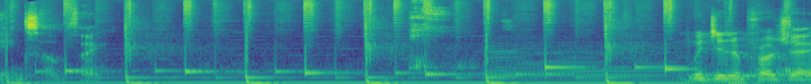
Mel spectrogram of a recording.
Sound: poof

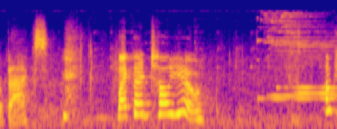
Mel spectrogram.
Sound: chuckling

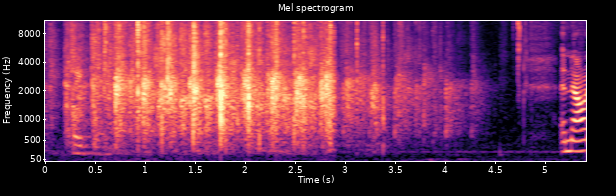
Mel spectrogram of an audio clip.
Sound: applause

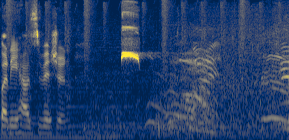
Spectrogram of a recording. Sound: whistle

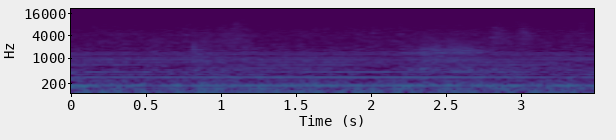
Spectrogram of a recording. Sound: sniffles

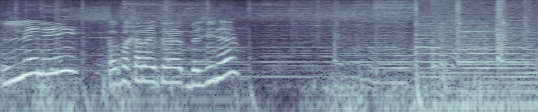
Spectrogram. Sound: speaking foreign language; soft upbeat music; wind blowing

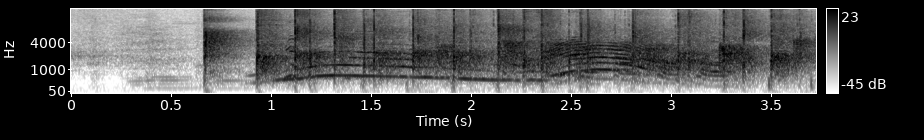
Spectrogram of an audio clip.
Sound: class cheering

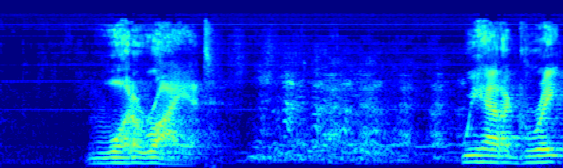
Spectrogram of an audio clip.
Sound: audience laughing

